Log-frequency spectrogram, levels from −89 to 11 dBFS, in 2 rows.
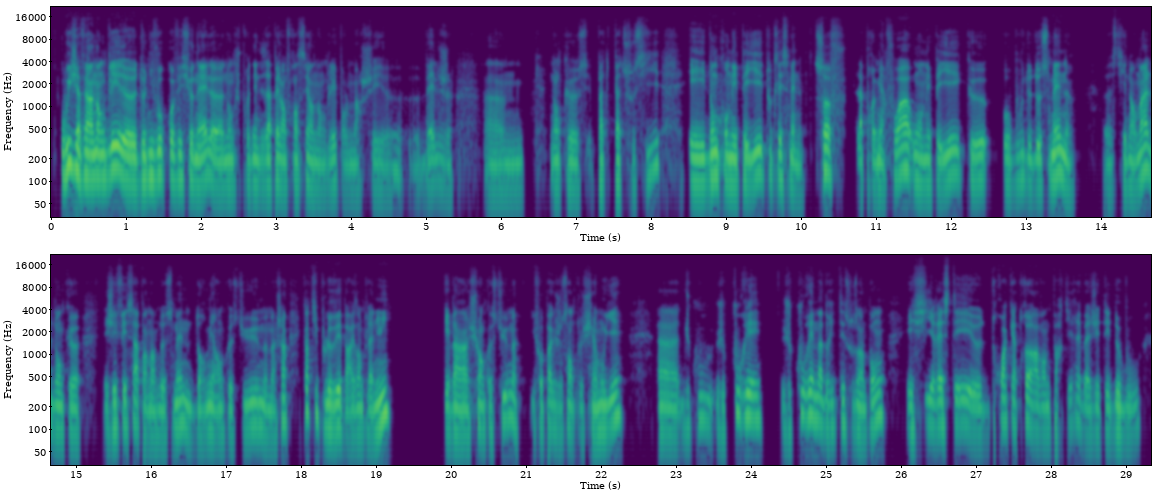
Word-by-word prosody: Oui 155 - +8
j'avais 150 -7 +8
un 115 +1 +9
anglais, 120 +6 +8
heu, 105 -5 +8
de 110 +3 +2
niveau 120 +3 +4
professionnel, 115 -1 +2
heu, 90 -3 +4
donc 95 0 -1
je - - -14
prenais 100 - -3
des 95 0 -4
appels 100 +2 +2
en 95 - 0
français 95 +3 -5
et 105 - +1
en 90 - -2
anglais 85 +4 -4
pour 80 - -11
le 80 - -7
marché, 85 +1 -8
heu, 125 - -11
belge, 100 - -6 0.5
hem, 80 +1 -6 0.4
donc, 95 0 -4
heu, 85 -2 -1
c'est - - -17
pas - - -2
d - - -24
pas - - +1
de - - -14
souci. 145 +8 -8 0.4
Et 100 -1 +4
donc, 115 +1 +3
on 110 - +4
est 100 - +4
payé 110 +5 +3
toutes 125 - -8
les 115 - +4
semaines, 85 -8 -3 0.2
sauf - - +2
la - - 0
1re 90 0 -2
fois 140 +5 +6
où 110 - -1
on 100 -2 0
est 95 - 0
payé 110 +7 0
qu'au 110 -2 -3
bout 105 +4 -7
de 100 - -3
2 100 +1 0
semaines, 110 -7 +2 0.4
heu, 85 - -8
ce - - -17
qui - - -7
est - - -2
normal, 105 +10 +3
donc 105 -1 -2
heu, 95 -2 -1 0.3
j'ai 110 +4 -1
fait 115 +2 -1
ça 115 - +1
pendant 95 -5 -3
2 90 -1 -3
semaines, 110 0 -2
dormir 90 +2 -2
en 95 - -5
costume, 105 +4 -3
machin. 90 +8 -2 0.2
Quand 170 -1 -1
il 165 - 0
pleuvait, 110 -2 +4
par 85 -5 -2
exemple, 95 +1 -3
la 85 - 0
nuit, 150 +10 +4 0.7
et 100 - 0
ben, 95 -2 +2
je - - -8
suis - - -2
en 100 - -1
costume, 125 +6 -4 0.2
il - - -14
faut - - -4
pas 115 - -1
que 105 - -6
je 95 - -9
sente 105 -1 -4
le 95 - -9
chien 95 +1 -2
mouillé, 120 +9 +1 0.5
heu, 95 -2 0
du 105 +4 -10
coup, 135 +2 -8
je 100 -3 -9
courais, 145 - 0 0.2
je 100 0 -9
courais 155 +5 0
m'abriter 120 -2 -2
sous 105 -2 -5
un 95 - 0
pont 120 +10 -1 0.3
et 100 - -3
s'il 120 +4 -2
restait, 120 0 0
heu, 95 -1 -1
3-4 - - -2
heures - - +4
avant 100 -1 -1
de 100 - -6
partir, 120 +6 -10
et 125 - -4
ben, 90 - -3
j'étais 95 0 -5
debout, 95 +2 -3
105 Hz, 240 wpm, -24 LUFS, 95-115 Hz, 0.7 s, un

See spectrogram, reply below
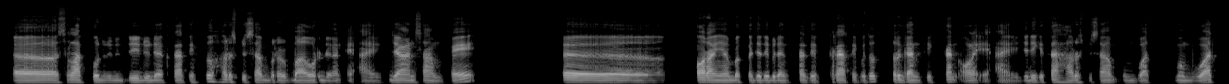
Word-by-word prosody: eee, 95 -1 +5
selaku 105 0 +1
di 95 - -7
di 100 0 +2
dunia 95 -1 +1
kreatif 95 0 -3
tuh 140 +1 -1
harus 110 -1 -3
bisa 105 -1 -1
berbaur 95 -1 0
dengan - - -4 0.2
AI 85 -1 -4
jangan 95 -1 +5
sampai, 85 -3 +1 0.9
eee, 95 -2 +4 0.4
orang 105 -1 +6
yang 95 - +2
bekerja 95 - -1
di - - +1
bidang 95 0 -1
kreatif-kreatif - - 0
itu - - -3
tergantikan - - +1
oleh - - -1
AI. 80 - -4
Jadi 105 +3 -2
kita - - +1
harus 100 -2 -2
bisa 95 0 -2
membuat 90 -2 -5 0.2
membuat 90 -3 0
95 Hz, 150 wpm, -31 LUFS, 95-100 Hz, 0.9 s, orang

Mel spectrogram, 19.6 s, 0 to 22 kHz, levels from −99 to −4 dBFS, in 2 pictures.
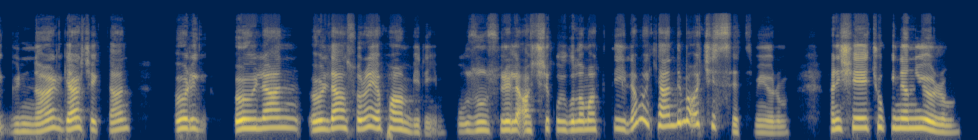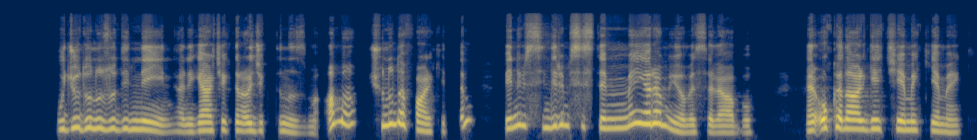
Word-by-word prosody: günler 175 - -2
gerçekten 225 -1 0 0.4
öğle 240 0 +2 0.3
öğlen 250 +2 +4
öğleden 235 +5 +3
sonra 240 +2 +1
yapan 240 -7 +1
biriyim, 145 -1 -14
uzun 185 +4 -4
süreli 210 +2 +1
açlık 195 +4 -3
uygulamak 215 +2 -2
değil 230 -3 -4
ama 460 +4 +1
kendimi 320 +7 +3
aç 335 0 -2
hissetmiyorum, 155 - -7 0.4
hani, 225 +2 +1
şeye 255 +2 +4
çok 260 +1 -5
inanıyorum. 235 -11 +3 0.8
Vücudunuzu 245 0 -1
dinleyin, 210 -8 0
hani, 170 -1 -6
gerçekten 195 +1 0
acıktınız 185 -5 -4
mı? 145 - -13
Ama 360 -2 +1
şunu 330 +3 +1
da 355 - +5
fark 190 - 0
ettim, 180 - -6 0.4
benim 310 +6 +1
sindirim 295 +4 -2
sistemime 255 +2 -1
yaramıyor 355 - +4
mesela 155 -1 -4
bu. 155 0 -11 0.5
Yani, 205 - +3
o 240 0 +5
kadar 235 -3 +6
geç 230 +1 -2
yemek 210 -1 +1
yemek, 165 -4 -3
225 Hz, 135 wpm, -24 LUFS, 185-255 Hz, 0.8 s, kadar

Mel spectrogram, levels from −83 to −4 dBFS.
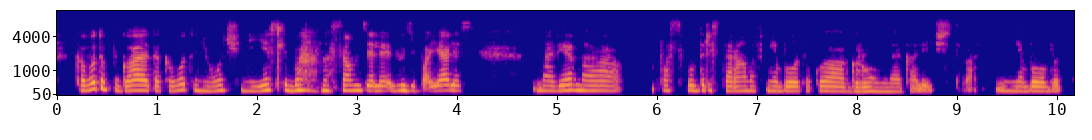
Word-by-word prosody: кого-то 255 +8 +5
пугает, 205 -2 +3
а - - 0
кого-то 215 +5 -2
не 190 -2 -1
очень. 200 +1 -4
И 180 - -5
если 220 0 +2
бы 215 +2 +5 0.2
на 205 -1 +2
самом 210 +2 +1
деле 195 -2 +1
люди 195 -1 +1
боялись, 205 +2 0 0.6
наверно, 200 -2 0 0.4
фастфуд-ресторанов 195 -2 -2
не 185 -2 -1
было 180 0 +3
такое 185 0 0
огромное 170 -1 -2
количество, 180 - -6 0.2
и - - -7
не 185 0 -3
было 180 0 +3
бы - - -2
195 Hz, 145 wpm, -26 LUFS, 185-210 Hz, 0.6 s, кого-то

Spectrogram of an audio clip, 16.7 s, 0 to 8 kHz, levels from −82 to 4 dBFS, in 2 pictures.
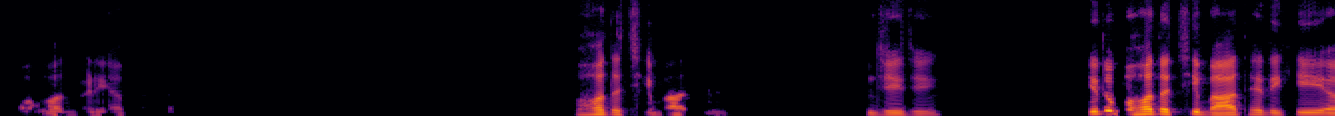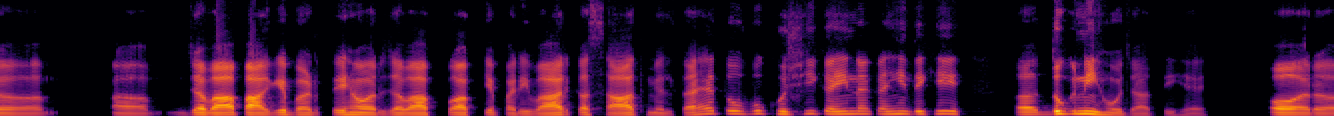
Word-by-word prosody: बहुत 115 -1 -13
बढ़िया 105 0 -22
बा - - -26 2.8
बहुत 145 +3 -2
अच्छी 135 -1 -9
बात। 115 -2 -7 1.1
जी, 125 0 -6
जी। 115 +1 -15 0.9
ये 170 - +3
तो 200 - +4
बहुत 165 +2 +3
अच्छी 160 0 +1
बात 130 0 +2
है 140 - -3
देखिए 135 +1 -5
अ 115 -1 -4 0.4
अ, 115 -1 -7 0.2
जब 130 -1 +4
आप 130 +2 +7
आगे 130 +2 +6
बढ़ते 130 +1 -3
हैं 140 - 0
और 130 -2 +2
जब 125 -1 -2
आपको 120 +2 +2
आपके 130 +2 0
परिवार 115 0 +1
का 140 - -4
साथ 120 -2 +2
मिलता 125 +1 -6
है, 185 +5 -3
तो 195 0 -3
वो 195 +2 -8
खुशी 180 +1 -6
कहीं 175 -1 0
न 185 0 -3
कहीं 180 +1 -4
देखिए 180 +1 -3 0.3
अ, 150 0 +1
दुगुनी 185 +4 +5
हो 135 -6 -2
जाती 105 -1 -15
है। 105 -1 -20 0.4
और 130 -2 +4
130 Hz, 160 wpm, -22 LUFS, 120-160 Hz, 2.8 s, आप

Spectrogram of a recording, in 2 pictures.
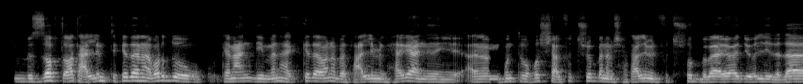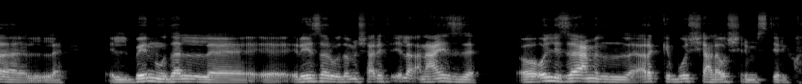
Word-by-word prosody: بالضبط 140 +6 +1
آه، 145 - +4
اتعلمت 155 +2 0
كده 175 +4 +3
أنا 165 -3 +3
برضه 155 -8 +1 0.2
كان 140 +1 0
عندي 145 -1 0
منهج 135 -1 -2
كده 155 -2 +1
وأنا 150 +1 -1
باتعلم 135 +1 -1
الحاجة، 130 +4 -2
يعني 125 -6 0
أنا 125 +1 -4
لمّا 125 0 -5
كنت 140 0 -4
باخش 145 +3 -5
على - - +1
الفوتوشوب، 160 0 -7
أنا 145 - +1
مش 125 -2 -7
هاتعلم 120 +5 -1
الفوتوشوب 130 -1 -6
بقى 125 0 +4
يقعد 130 0 +1
يقول 125 0 0
لي 130 -2 0
ده 115 - -2
ده 120 -3 +3
ال - - -6 0.5
البِن 125 +8 +3
وده 130 -1 +3
الرِيزر 135 - 0
وده 125 -1 0
مش 130 +1 -6
عارف 130 +1 -3
إيه، - - -4
لأ، 150 -1 -2
أنا 120 - 0
عايز 130 -3 +1 0.5
أ - - -1
قُل 160 - +6
لي 160 - +3
إزاي 150 +1 +4
أعمل 125 -6 +2
أركب 135 +2 -3
وشي 140 0 -1
على 115 -1 0
وش 125 -1 -3
ري 110 - -7
مستريو 105 0 -7
135 Hz, 195 wpm, -24 LUFS, 125-145 Hz, 0.5 s, قُل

